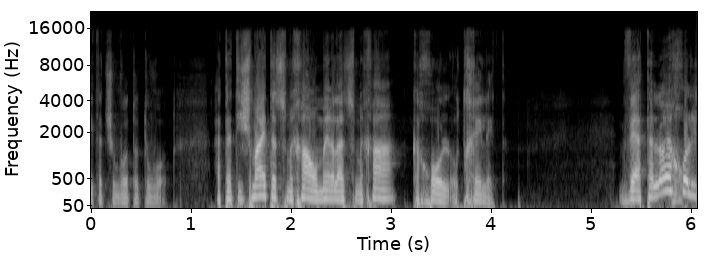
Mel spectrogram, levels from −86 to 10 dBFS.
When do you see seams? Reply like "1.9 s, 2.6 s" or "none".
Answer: 1.2 s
